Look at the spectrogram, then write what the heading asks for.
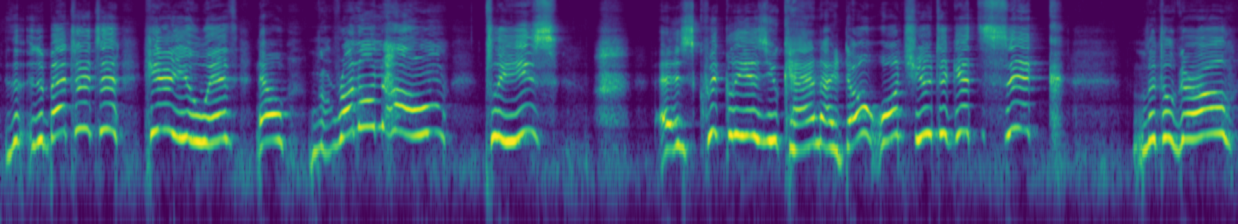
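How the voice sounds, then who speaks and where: A woman voicing a storybook wolf who pretends to be a sick old grandmother, with a British accent and a pleading, drawn-out wail. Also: extremely high pitch, lively intonation, fairly bright tone, voice pushed up, heavily acted. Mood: urgent, coaxing.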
